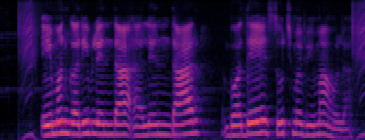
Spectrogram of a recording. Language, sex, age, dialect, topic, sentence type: Bhojpuri, female, 18-24, Western, banking, statement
